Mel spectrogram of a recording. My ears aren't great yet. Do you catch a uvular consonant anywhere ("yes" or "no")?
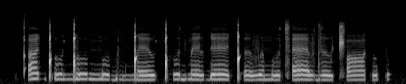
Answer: yes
